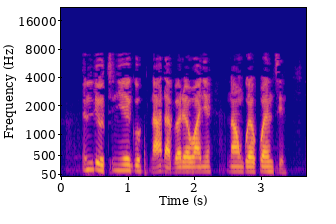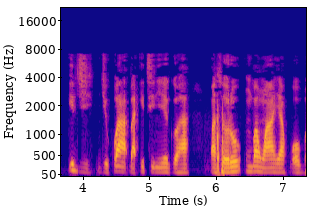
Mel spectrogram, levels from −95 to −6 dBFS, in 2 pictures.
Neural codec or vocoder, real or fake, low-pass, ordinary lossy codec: none; real; 7.2 kHz; MP3, 32 kbps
